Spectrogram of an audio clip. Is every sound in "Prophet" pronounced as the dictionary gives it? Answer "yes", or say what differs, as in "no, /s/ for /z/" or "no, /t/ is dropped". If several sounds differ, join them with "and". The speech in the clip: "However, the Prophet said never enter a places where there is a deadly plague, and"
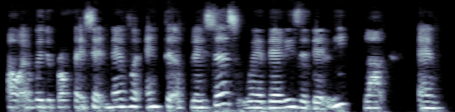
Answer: yes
